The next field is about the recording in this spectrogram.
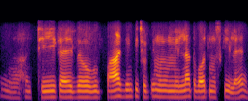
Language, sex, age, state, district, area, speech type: Hindi, male, 30-45, Uttar Pradesh, Mau, rural, conversation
